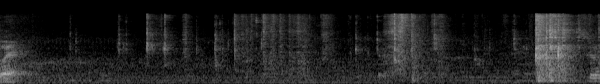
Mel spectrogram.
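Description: Small clicks and scrapes as cardboard packing is cut and pulled off a metal lamp arm, with a loud clatter about five seconds in, fitting a red-handled utility knife being put down on a tiled floor.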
